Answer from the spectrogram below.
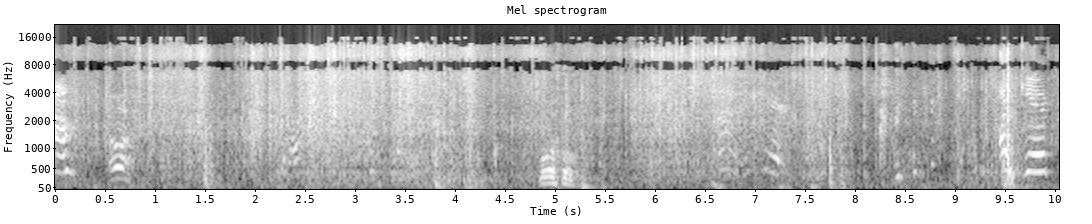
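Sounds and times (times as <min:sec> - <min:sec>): wrapping paper rustling: 0:00.0 - 0:10.0.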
